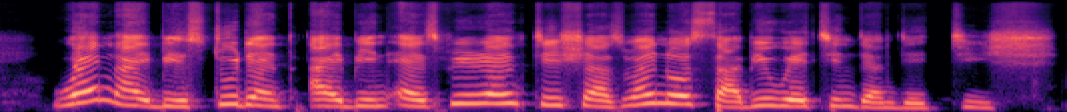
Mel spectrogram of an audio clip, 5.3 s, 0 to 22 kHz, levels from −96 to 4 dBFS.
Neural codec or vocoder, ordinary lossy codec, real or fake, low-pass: autoencoder, 48 kHz, 128 numbers a frame, DAC-VAE, trained on Japanese speech; none; fake; 19.8 kHz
